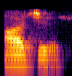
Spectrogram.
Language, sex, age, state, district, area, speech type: Nepali, female, 45-60, West Bengal, Darjeeling, rural, conversation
